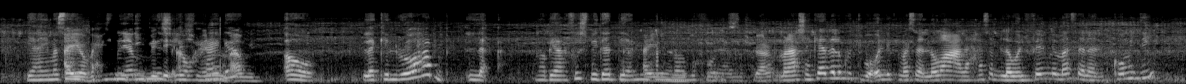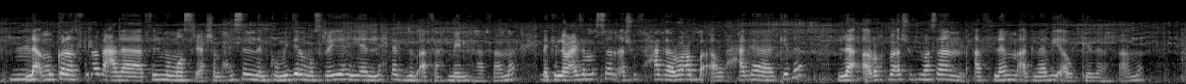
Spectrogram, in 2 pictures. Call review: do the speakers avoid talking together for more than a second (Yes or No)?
No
